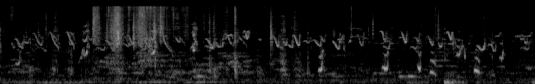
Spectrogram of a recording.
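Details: A group of francolin chicks cheeps in quick high downslurred notes, briefly masked early on by a loud rushing hiss.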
